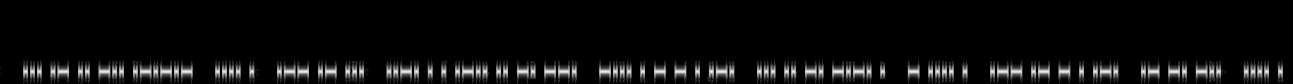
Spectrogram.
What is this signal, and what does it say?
Morse code, heard as a keyed tone, about 35 wpm, 600 Hz. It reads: SAID. HE WAS FEELING BETTER SINCE THE WATER AND HE
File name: the old man and the sea 2 35wpm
